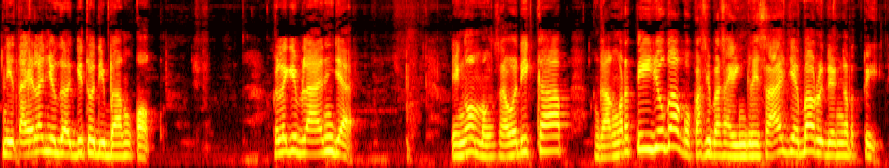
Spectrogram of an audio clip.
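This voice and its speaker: A woman's voice: mid-range voice, normal speed, long pauses, a bit bright. A middle-aged woman with a Betawi Jakarta accent, chatting casually with viewers on a tarot live stream, teasing and laughing often.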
